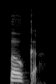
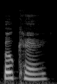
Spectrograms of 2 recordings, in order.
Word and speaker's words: bokeh: Now, the other very cool thing I should show is bokeh. Some people call it bokeh, but the proper pronunciation is bow, like bow tie, and ka, like kettle, keh, bokeh.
